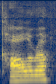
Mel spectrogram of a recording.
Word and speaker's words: cholera: We have first syllable stress in cholera, so it's long, short, cholera.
